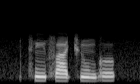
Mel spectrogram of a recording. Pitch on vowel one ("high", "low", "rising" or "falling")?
low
